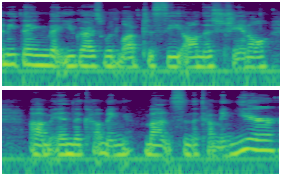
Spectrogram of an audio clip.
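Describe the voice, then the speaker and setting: A woman with a fairly low pitch sounds somewhat breathy. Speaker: crochet youtuber. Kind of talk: casual vlog talk to camera. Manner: fast-talking by habit; hesitant, many fillers.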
